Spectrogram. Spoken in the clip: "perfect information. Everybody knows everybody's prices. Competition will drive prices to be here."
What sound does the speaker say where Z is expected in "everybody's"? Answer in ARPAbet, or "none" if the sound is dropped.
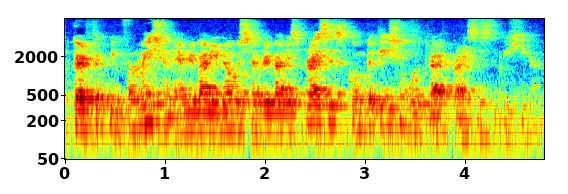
S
